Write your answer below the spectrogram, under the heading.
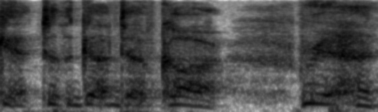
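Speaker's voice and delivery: put-on high yelling.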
